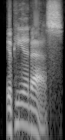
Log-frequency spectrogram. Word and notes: EPNS: American English

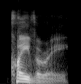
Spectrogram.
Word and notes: quavery: British English

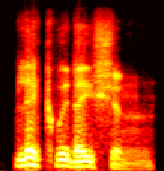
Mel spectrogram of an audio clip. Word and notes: liquidation: British English

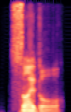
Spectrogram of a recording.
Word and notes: sidle: British English

